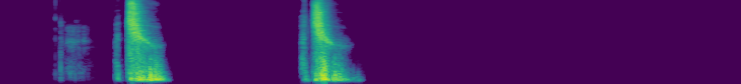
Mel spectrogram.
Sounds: Sneeze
